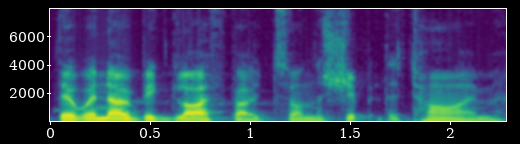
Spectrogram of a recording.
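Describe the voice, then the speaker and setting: Low-voiced, deferential male witness played by an actor. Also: close to an everyday voice. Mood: subdued, deferential. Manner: deferential, hesitant, measured answers. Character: young male ship's wireless operator survivor, deferential witness. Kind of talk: dramatized reading of hearing testimony.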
